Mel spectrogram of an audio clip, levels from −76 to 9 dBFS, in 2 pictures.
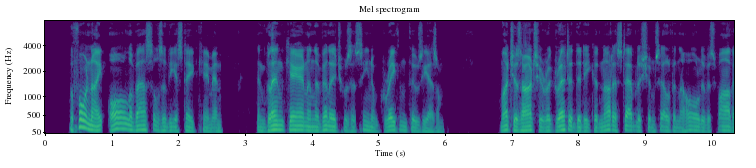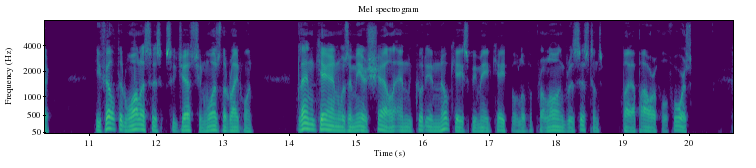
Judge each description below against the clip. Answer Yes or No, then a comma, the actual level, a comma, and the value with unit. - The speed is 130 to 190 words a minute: No, average, 200 wpm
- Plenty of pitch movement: No, average, 3.7 semitones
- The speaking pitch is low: Yes, low, 100 Hz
